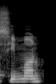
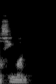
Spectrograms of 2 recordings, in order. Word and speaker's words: Simone: Lo que pasó con Jim Lee, creo que lo escribió incluso con tilde, Beto, pero de hecho debería ser Simone. Pero dejémosla en Simón, porque así creo que lo pronuncia ella, me parece. – Uh-huh. Sí, ella lo pronuncia como Simón. Más suavecito que como lo pronunciamos en español. No tan marcado el acento al lado, pero sí con la última sílaba como la fuerte.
